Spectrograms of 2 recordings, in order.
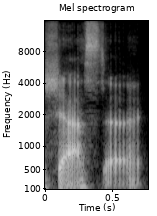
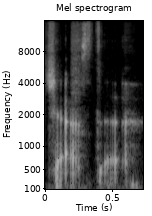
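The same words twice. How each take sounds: First: The name begins with an sh sound. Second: The name begins with a ch sound. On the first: The speaker calls it wrong. "It's not Shasta" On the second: The speaker calls it right. "It's clearly spelled with a C H"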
